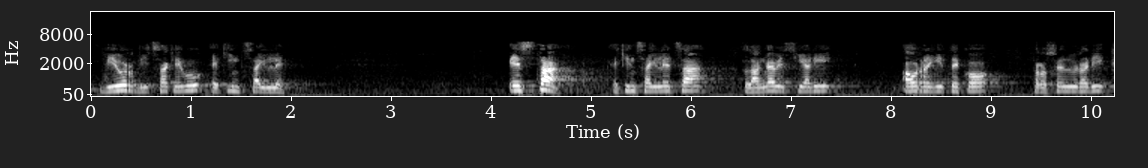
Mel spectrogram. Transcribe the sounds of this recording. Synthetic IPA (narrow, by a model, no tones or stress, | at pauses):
biuɾd̪it͡sake̞ɣ̞uʔe̞kint͡sajle̞ | e̞st̪ae̞kint͡sajle̞t͡salaŋɡaβ̞e̞siaɾi | awre̞ɣ̞it̪e̞ko̞pɾo̞se̞ð̞uɾaɾik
